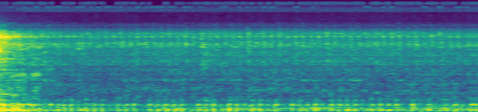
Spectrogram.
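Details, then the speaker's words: Carbureted motorcycle single after engine rebuild, started: starts easily and settles into a steady, even idle with no misses or hunting. "ติดเบาเครื่องยนต์ติดง่ายเดินเบาได้ทีนี้ครูจะลองเร่งนะ"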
